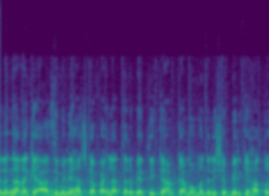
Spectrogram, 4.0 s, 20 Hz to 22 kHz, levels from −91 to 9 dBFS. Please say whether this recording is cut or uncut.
uncut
